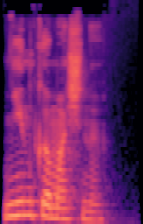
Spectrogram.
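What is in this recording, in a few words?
"нинкӧмасьны", Komi, female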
